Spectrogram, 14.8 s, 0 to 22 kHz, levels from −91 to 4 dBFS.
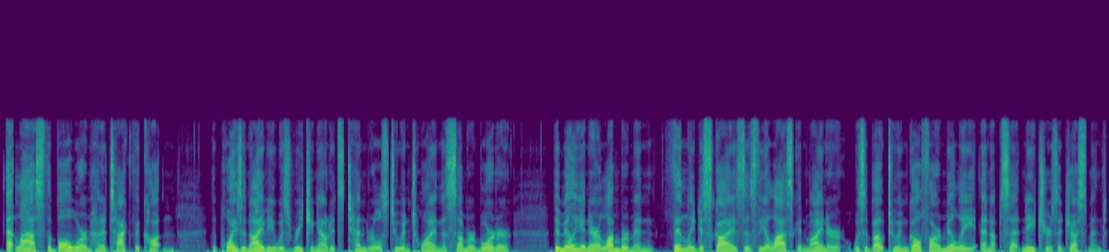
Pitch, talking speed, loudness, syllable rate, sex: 205 Hz, 155 wpm, -18 LUFS, 5.4 syllables/s, female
